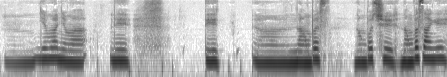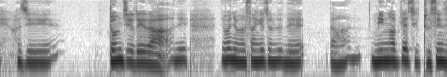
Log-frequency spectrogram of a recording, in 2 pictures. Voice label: tibetisch

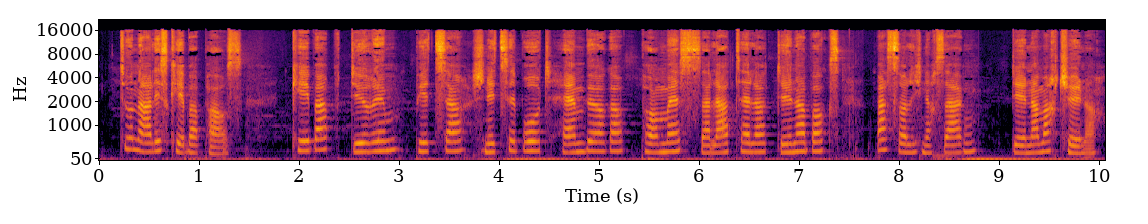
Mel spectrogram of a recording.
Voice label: Werbung Kebab; Werbung Metzgerei Kohler; Sirnach

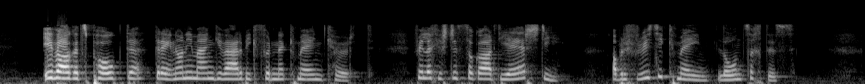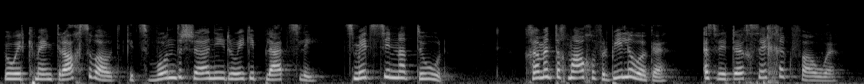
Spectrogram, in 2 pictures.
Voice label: Jingle; Gemeindeverwaltung Trachselwald

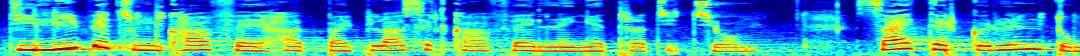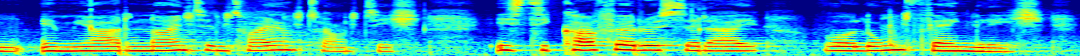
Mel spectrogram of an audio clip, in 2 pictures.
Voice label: werbung, Kaffee; muristalden2019; campus-muristalden; blaser

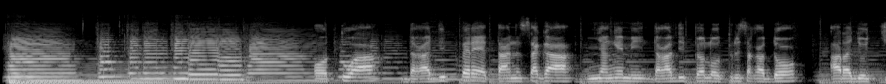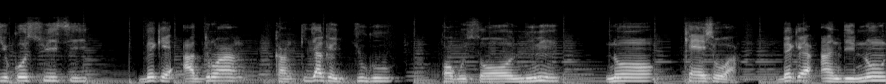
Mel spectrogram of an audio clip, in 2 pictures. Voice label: jingle, fulfulde

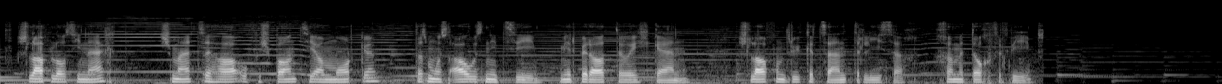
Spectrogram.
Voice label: werbespot; schlafhaus

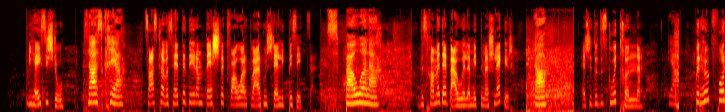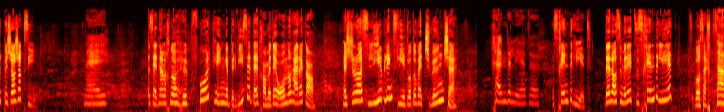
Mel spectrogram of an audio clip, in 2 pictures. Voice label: Anmodi Chinderlied

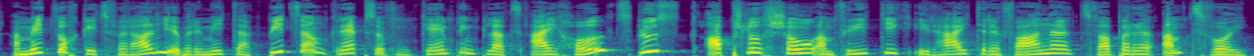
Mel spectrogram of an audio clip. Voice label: Werbung; Pizzatag und Abschlussshow

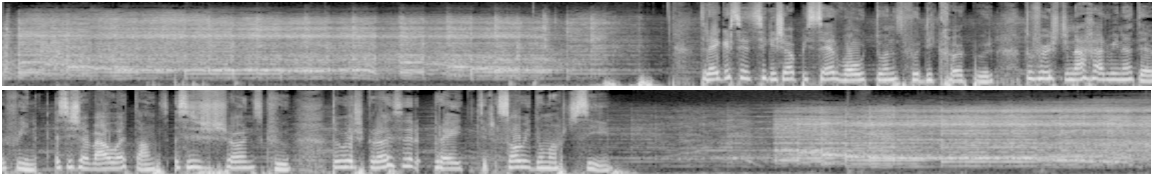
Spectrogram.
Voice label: Werbespot; Trager; Baeriswil BE

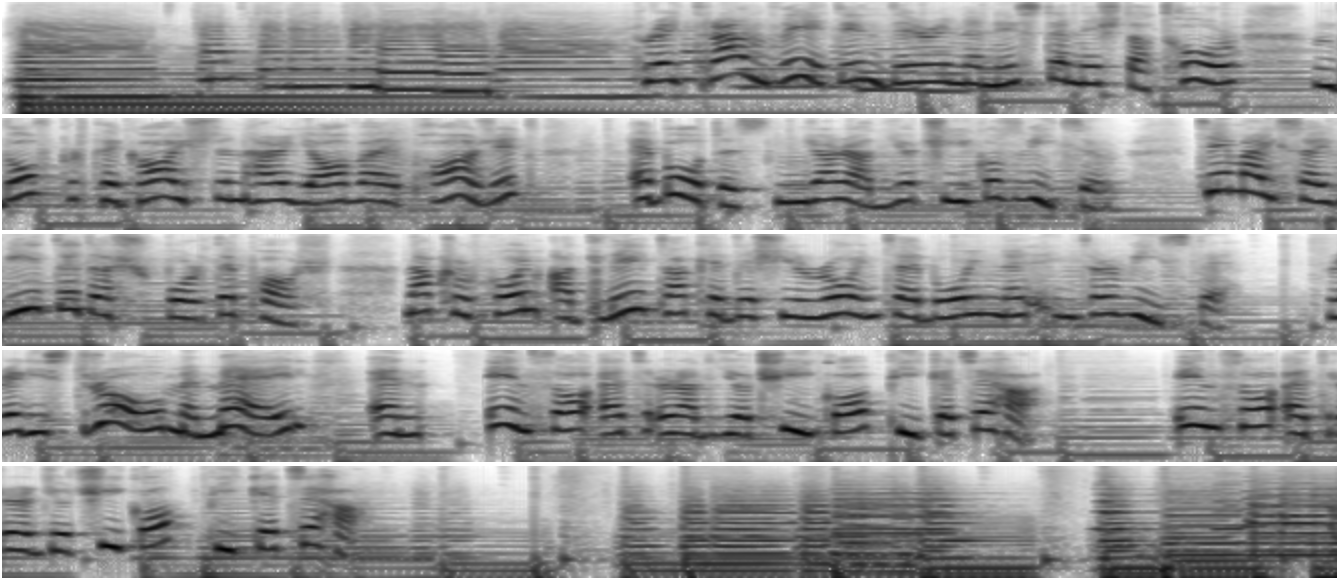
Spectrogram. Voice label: jingle, albanisch

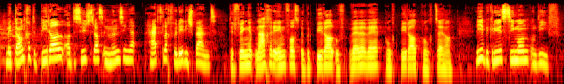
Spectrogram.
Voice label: Werbespot; Biralpumpen; Muensingen

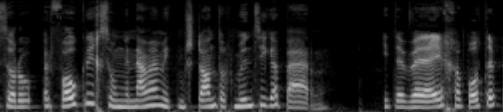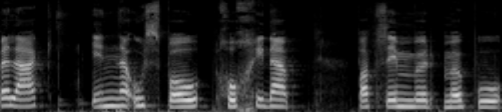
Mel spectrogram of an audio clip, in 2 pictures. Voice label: Werbespot Schreinerei; Team Graf Schreinerei; Muensingen

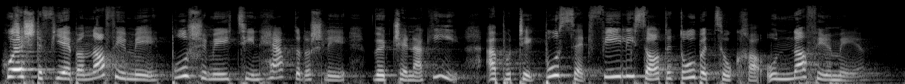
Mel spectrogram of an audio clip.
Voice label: Werbung Jingle Apotheke; Apotheke Busse, Unterseen

